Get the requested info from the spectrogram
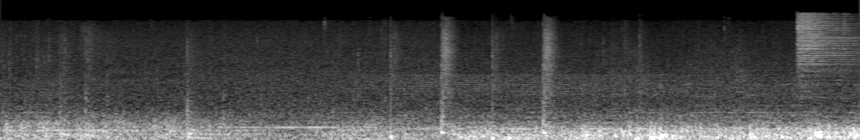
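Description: Thunderstorm effect in a song's backing track: a low rumble that builds about halfway through, with two sharp cracks about a second apart, over held low musical notes.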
